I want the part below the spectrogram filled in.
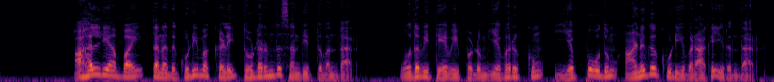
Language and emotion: Tamil, neutral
